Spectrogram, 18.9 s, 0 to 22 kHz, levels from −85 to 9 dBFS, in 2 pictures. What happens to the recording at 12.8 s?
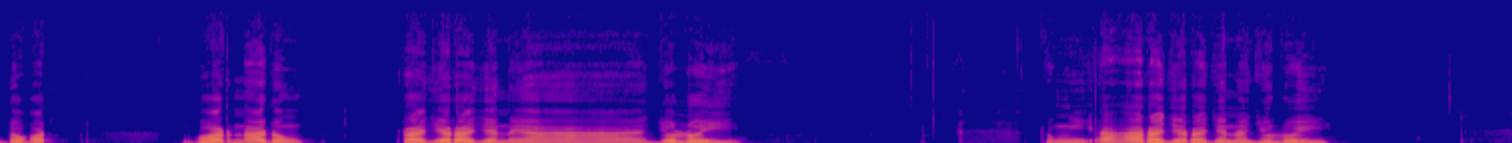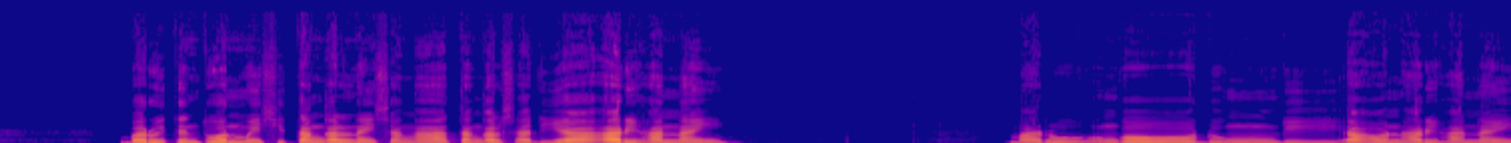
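At 12.8 s the speech carries on without any audible fault.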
